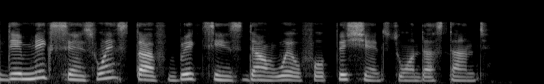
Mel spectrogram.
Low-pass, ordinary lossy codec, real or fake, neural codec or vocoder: 7.2 kHz; AAC, 48 kbps; fake; codec, 16 kHz, 8 kbps, FunCodec, trained on Chinese and English, 25 frames a second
